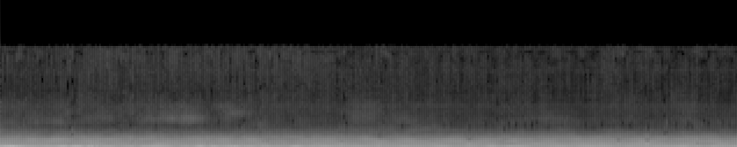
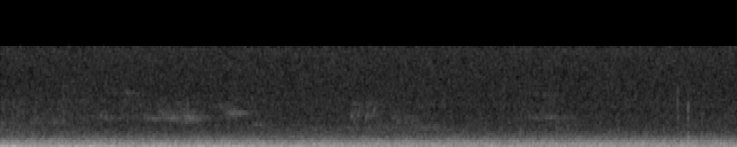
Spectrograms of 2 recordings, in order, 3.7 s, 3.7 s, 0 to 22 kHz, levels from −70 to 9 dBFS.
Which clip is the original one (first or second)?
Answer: second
